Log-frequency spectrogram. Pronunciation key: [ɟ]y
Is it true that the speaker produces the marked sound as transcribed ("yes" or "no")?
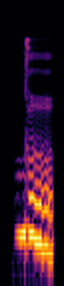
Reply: yes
